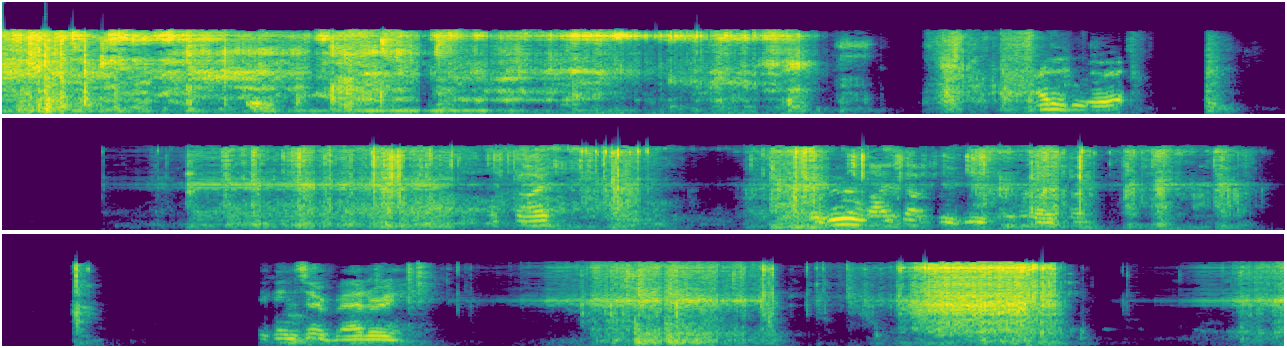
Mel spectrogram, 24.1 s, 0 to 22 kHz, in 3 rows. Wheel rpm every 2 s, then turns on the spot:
70, 70, 30, 0, 0, 20, 10, 10, 0, 0, 10, 10.
12-16 22-24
